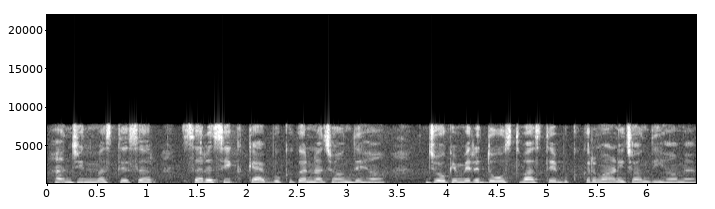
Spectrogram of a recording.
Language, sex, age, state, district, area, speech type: Punjabi, female, 18-30, Punjab, Mohali, rural, spontaneous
